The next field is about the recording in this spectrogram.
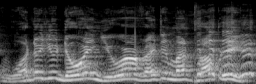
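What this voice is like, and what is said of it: Put-on Indian accent. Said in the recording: “that's the best accent he ever does... they all sound Indian”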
